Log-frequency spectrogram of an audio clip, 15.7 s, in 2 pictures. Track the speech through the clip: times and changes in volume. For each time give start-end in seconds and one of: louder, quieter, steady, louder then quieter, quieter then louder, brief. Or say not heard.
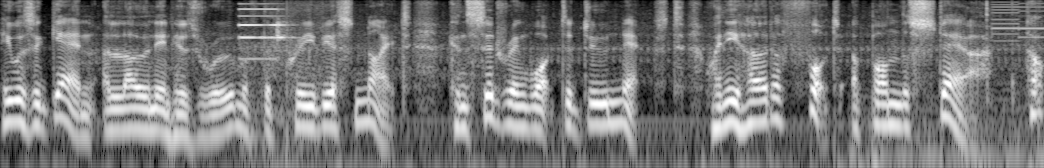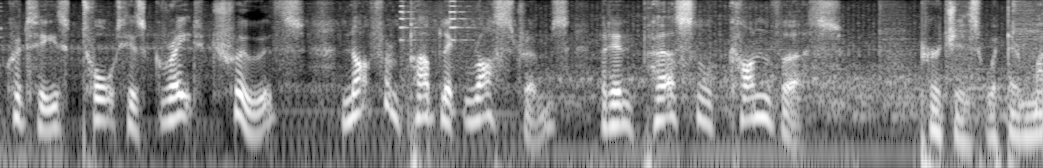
0.0-15.6 steady.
